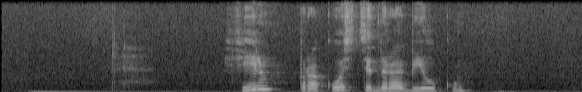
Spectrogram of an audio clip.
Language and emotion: Russian, neutral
